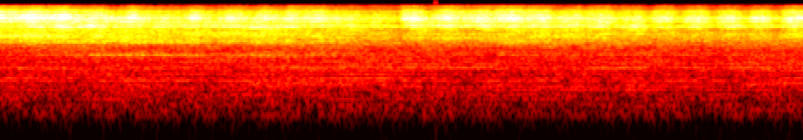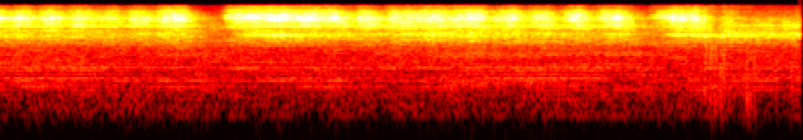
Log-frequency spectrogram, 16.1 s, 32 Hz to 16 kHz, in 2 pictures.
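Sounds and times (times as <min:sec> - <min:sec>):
machine harsh rasping noise: 0:00.0 - 0:16.0.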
